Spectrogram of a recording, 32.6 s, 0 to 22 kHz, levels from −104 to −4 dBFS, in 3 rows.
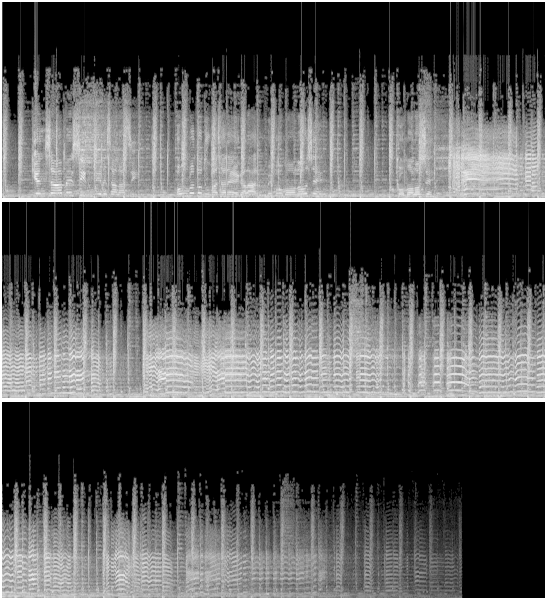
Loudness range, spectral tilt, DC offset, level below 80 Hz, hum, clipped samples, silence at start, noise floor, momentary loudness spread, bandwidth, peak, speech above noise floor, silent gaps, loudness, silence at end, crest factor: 12 LU; -1 dB/octave; under 0.1%; -46 dBFS; none; under 0.1%; 0 s; under -90 dBFS; 13 LU; 16 kHz; 0 dBFS; over 76 dB; none; -11 LUFS; 3.15 s; 14 dB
